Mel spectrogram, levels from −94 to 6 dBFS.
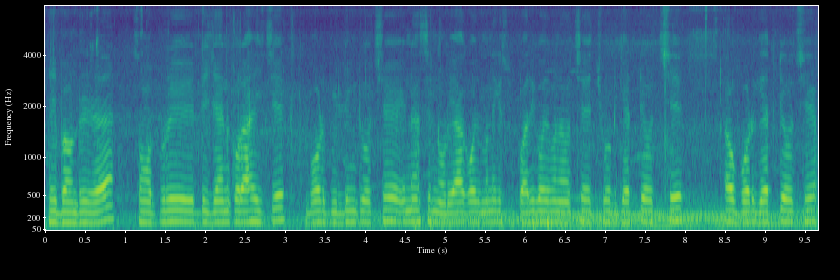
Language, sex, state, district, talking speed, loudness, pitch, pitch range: Odia, male, Odisha, Sambalpur, 135 wpm, -17 LUFS, 145 Hz, 140-150 Hz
